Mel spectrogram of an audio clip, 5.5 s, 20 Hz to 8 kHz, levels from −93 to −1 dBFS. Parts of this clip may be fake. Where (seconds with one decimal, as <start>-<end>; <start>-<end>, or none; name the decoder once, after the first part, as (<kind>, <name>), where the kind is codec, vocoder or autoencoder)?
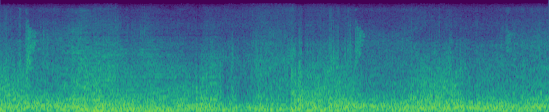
0.6-2.2 (codec, SNAC)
